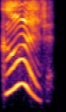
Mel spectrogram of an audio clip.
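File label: "good", English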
